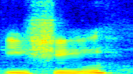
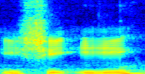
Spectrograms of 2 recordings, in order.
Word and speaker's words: Ishii: She pronounces it Ishii, which I think is probably a reference to Kill Bill. But that's not how you pronounce it. Oh, two I's in Japanese just makes the I sound longer.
